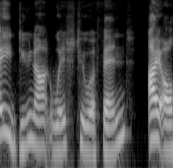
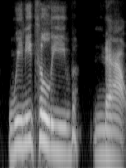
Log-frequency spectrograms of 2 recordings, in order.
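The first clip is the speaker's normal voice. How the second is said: put-on firm, authoritative, commanding big kid voice; 4 dB louder than usual. Playing a role in a scene, speaking up in a commanding big kid voice. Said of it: "I'm going to put on my big kid voice".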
